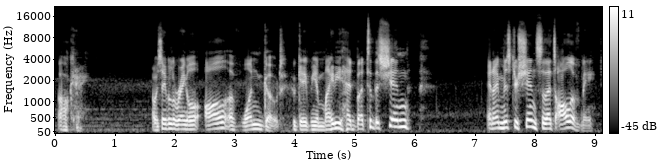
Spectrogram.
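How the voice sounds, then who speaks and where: A man's voice: medium pitch, lively intonation, moderate pace. A man streaming a visual novel, reading its text aloud with playful, theatrical commentary and joking asides.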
